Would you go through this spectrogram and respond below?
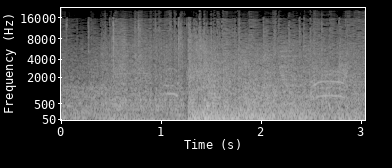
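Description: Tank battle gunfire from the strategy game Company of Heroes 2, with bazookas firing at a command tank's armor: a dense, rumbling wash of cannon and gunfire with one sharp heavier impact mid-way.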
